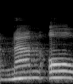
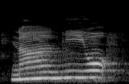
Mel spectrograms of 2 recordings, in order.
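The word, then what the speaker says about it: 何を: Nhưng trong trường hợp ghép với từ o đằng sau này, chúng ta sẽ không đọc là nan o mà đọc là nani o shimasu ka, có nghĩa là làm gì, làm cái gì, làm việc gì, được chưa?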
